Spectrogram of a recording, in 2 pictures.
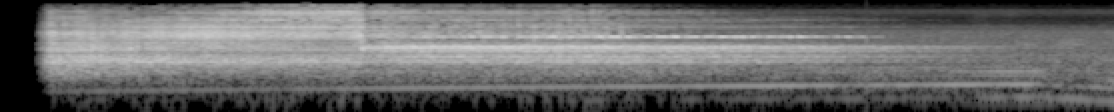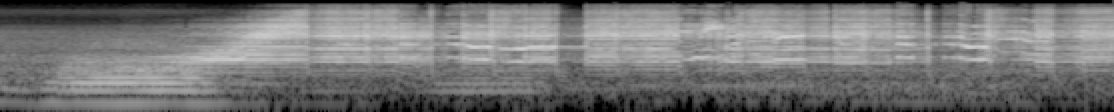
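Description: Intro music in two parts: a dense, bright swell with a held high tone that fades away by about eight seconds, then a melodic tune with regular accents that starts around ten seconds in.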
